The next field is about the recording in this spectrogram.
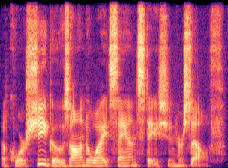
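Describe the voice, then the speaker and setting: Lady doing a stern middle-aged farm woman, plain and resigned, creaky voice, storybook character. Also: lowish voice, level tone. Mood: matter-of-fact. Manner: measured, matter-of-fact.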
